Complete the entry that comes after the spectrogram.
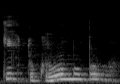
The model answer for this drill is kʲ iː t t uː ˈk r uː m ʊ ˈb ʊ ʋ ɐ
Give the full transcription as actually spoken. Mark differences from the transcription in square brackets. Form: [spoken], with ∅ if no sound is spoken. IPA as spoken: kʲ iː [k] t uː ˈk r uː m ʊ ˈb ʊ ʋ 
